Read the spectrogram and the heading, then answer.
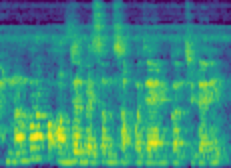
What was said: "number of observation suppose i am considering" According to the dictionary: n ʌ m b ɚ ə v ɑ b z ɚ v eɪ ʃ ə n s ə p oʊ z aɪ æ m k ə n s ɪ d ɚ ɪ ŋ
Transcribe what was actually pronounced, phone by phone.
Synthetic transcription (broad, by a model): n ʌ m b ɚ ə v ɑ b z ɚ b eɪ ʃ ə n s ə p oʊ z aɪ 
